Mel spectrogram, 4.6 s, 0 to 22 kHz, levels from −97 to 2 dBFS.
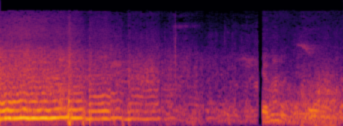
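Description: At about 1.47 to 1.49 s there's a skip ahead. Roughly a second of audio got dropped, either lost in transit or discarded by an overflowing jitter buffer, and playback just lurches forward. The two sides butt together with no gap filled in, so it lands as an abrupt jump.

Right after, from 1.64 to 3.10 s, you get a jitter buffer speed-up. The buffer was holding more than it wanted, so the receiver kept snipping out short pitch-period chunks, around a third of a second in total. The sound runs at about 121% speed with unchanged pitch and feels rushed.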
